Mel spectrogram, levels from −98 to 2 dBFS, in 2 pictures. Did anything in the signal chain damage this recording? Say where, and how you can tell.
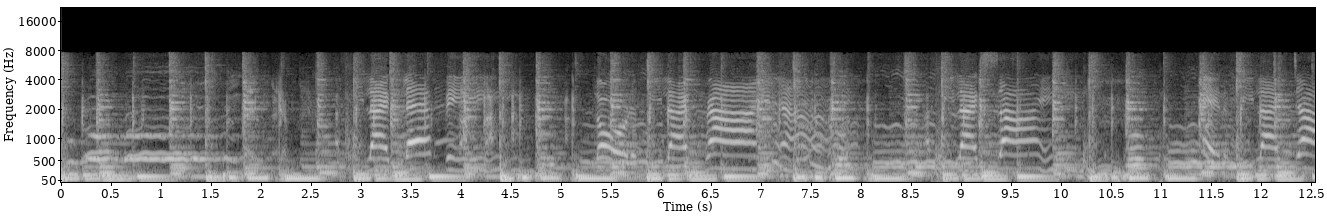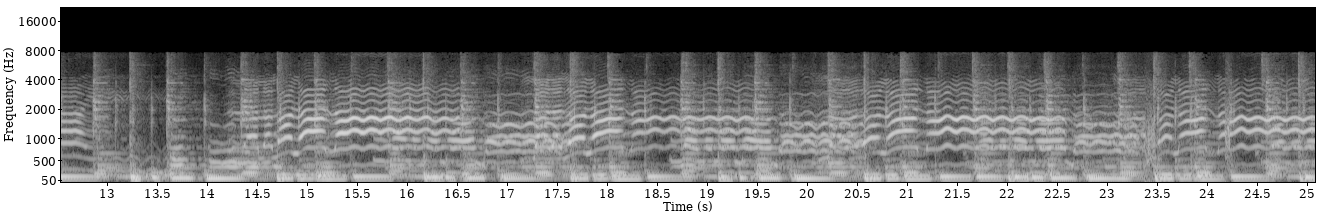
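Yes, short gaps filled with flat comfort noise at 2.84, 8.74, 10.22, 10.98, 23.38 and 24.18 s, each 40 to 80 ms. That's likely sound dropped by the voice detector during call processing.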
